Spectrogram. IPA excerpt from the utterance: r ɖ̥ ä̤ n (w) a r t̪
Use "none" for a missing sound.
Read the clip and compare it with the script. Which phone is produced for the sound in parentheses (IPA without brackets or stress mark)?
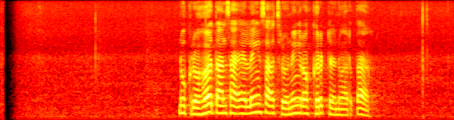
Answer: w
